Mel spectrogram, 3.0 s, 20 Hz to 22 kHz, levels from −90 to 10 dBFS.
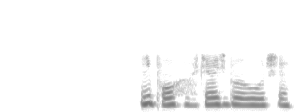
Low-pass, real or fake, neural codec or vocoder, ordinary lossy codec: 3.6 kHz; real; none; none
